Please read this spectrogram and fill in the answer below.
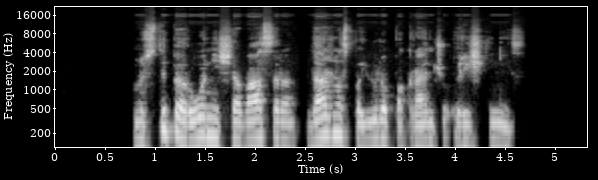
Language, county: Lithuanian, Šiauliai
